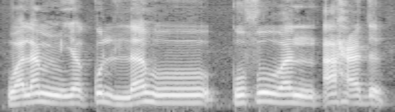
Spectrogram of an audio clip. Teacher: کاف کو لام سے ملانا ہے، کیونکہ نون کو نہیں پڑھیں گے، کیونکہ کاف کے بعد نون کے اوپر ساکن ہے لیکن اس کے بعد تشدید ہے، تو تشدید والے سے ملائیں گے اس کاف کو، اس تشدید سے، یعنی لام کے اوپر جو تشدید ہے اس سے ملائیے۔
